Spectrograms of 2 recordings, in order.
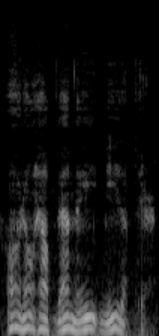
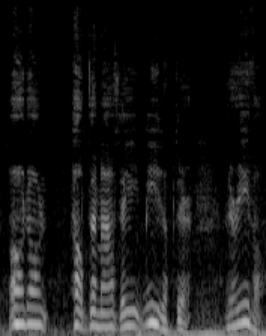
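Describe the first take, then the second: First: Lightly voiced priest brushing it off; a hint of a dismissive cleric; retold priest, gently scornful; mildly scornful Monsignor. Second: Higher, louder, scornful priest voice; mock the cleric's outrage, pitched up; hammed-up priest condemning them; indignant Monsignor. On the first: Monsignor's dismissive warning quoted. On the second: Monsignor's warning repeated, heightened.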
